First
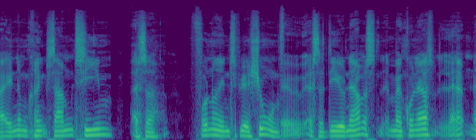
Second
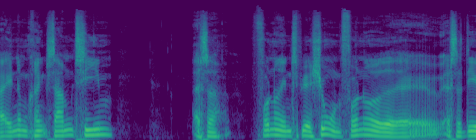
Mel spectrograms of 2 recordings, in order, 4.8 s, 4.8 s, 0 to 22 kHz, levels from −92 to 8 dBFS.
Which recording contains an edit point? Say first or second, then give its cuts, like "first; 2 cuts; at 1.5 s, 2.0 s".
first; 2 cuts; at 1.2 s, 2.8 s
